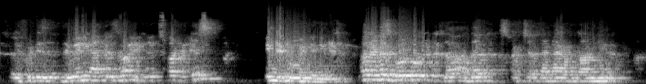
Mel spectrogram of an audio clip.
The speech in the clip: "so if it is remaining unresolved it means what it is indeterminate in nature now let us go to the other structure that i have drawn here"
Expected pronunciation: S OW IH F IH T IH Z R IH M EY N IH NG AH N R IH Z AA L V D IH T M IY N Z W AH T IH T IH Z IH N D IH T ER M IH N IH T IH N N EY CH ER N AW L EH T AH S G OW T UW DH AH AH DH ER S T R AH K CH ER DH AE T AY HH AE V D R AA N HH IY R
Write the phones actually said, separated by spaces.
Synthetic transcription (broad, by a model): S OW IH F IH T IH Z R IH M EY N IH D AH R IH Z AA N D IH T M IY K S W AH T IH T IH Z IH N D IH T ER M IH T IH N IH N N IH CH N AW L EH T AH S G OW T UW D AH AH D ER S T R AH K CH ER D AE T AY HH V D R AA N HH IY R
